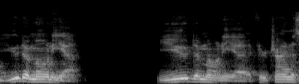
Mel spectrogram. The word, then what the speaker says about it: eudaimonia: And it's a Greek concept called udemonia. Udemonia. If you're trying to spell it, it's e u d a i m o n i a.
